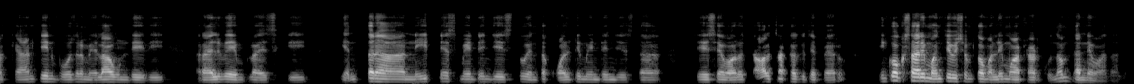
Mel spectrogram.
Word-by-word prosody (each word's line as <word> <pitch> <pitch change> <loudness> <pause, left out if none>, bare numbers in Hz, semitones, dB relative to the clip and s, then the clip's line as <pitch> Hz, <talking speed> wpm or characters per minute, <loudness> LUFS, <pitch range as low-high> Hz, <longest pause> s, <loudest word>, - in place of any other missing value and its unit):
Canteen 125 +2 -3
భోజనం 115 0 -6
ఎలా 115 +2 +3
ఉండేది? 110 -1 -6 0.5
రైల్వే 120 +3 +2
ఎంప్లాయీస్‌కి, 110 -1 -8 0.5
ఎంత 120 - -1 0.4
నీట్నెస్ 135 +1 -6
మెయింటైన్ 120 0 -7
జేస్తూ 115 +1 -6
ఎంత 110 - -8
క్వాలిటీ 110 +4 -4
మెయింటైన్ 115 0 -8
జేస్తా 110 0 -11 0.5
చేసేవారు 115 0 0
చాలా 130 +1 +3
చక్కగా 125 -2 -2
చెప్పారు. 105 -1 -8 0.4
ఇంకొకసారి 170 0 +8
మంచి 140 +4 +2
విషయంతో 135 -1 0
మళ్ళీ 120 +3 -2
మాట్లాడుకుందాం. 110 -1 -2
ధన్యవాదాలు. - - -6
115 Hz, 125 wpm, -25 LUFS, 110-125 Hz, 0.5 s, ఇంకొకసారి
